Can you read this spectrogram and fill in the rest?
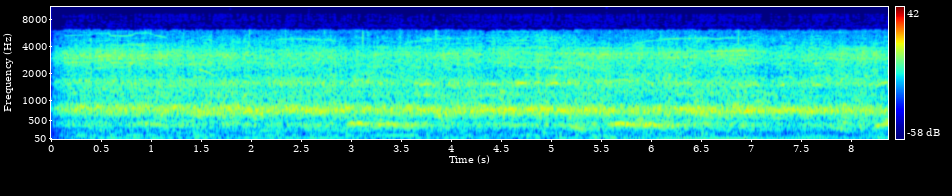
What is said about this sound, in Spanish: Bronca y gritos de Lopetegui dimisión.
